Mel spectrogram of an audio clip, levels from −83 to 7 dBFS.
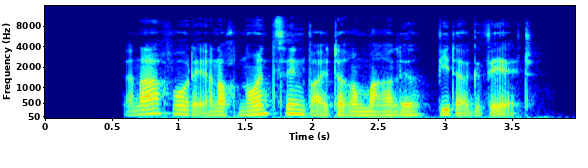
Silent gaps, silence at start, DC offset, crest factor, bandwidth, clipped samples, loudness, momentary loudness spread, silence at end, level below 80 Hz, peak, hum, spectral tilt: none; 0.6 s; under 0.1%; 20 dB; 11.5 kHz; under 0.1%; -25 LUFS; 5 LU; 0.35 s; -54 dBFS; -6 dBFS; none; -6 dB/octave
